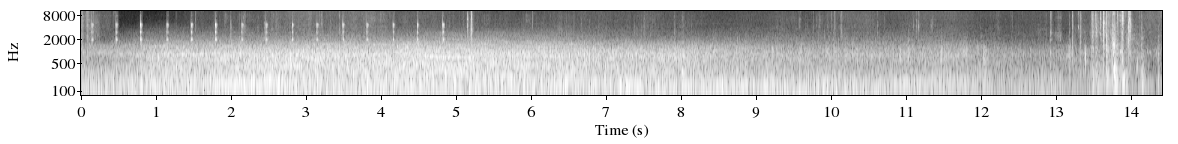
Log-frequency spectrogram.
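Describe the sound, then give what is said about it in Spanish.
A car drives with a loud, steady engine and road rumble, a quick ticking like a turn signal early on, then the noise eases as the driver slows and pulls over, ending in a few clunks. “Bueno, en el asiento del conductor, voy manejando.”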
